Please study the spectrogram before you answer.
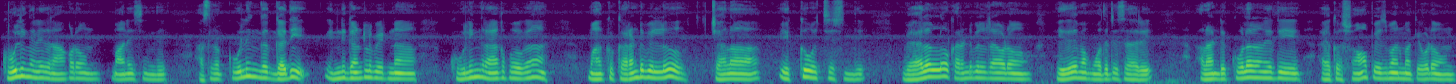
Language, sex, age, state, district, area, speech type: Telugu, male, 45-60, Andhra Pradesh, Eluru, rural, spontaneous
